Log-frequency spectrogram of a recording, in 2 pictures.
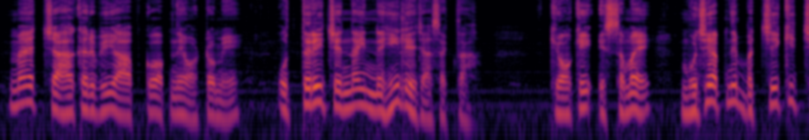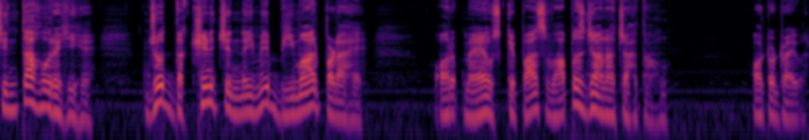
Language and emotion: Hindi, sad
